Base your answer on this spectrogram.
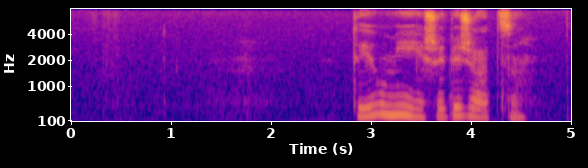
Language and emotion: Russian, sad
